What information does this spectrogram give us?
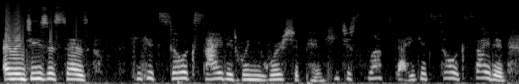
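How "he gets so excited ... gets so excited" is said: soft, delighted near-whisper; hushed confiding. Retold or imitated. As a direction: confide it softly, like a happy secret. Jesus confiding in her.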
